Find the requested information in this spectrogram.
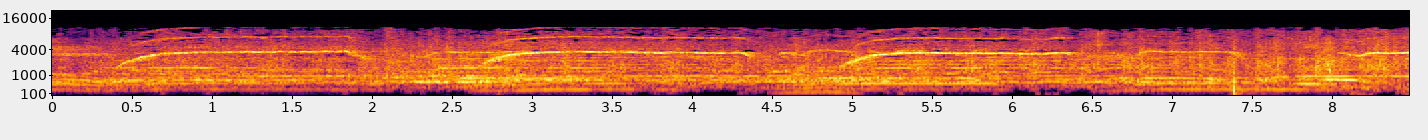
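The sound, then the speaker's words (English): An audience shouts praise to God and applauds to welcome their bishop. A dense, sustained mass of cheering voices with rising and falling cries holds steady throughout. “Ladies and gentlemen, shall we stand to our feet with a shout of praise unto God? Let's welcome our dear and our own Bishop.”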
